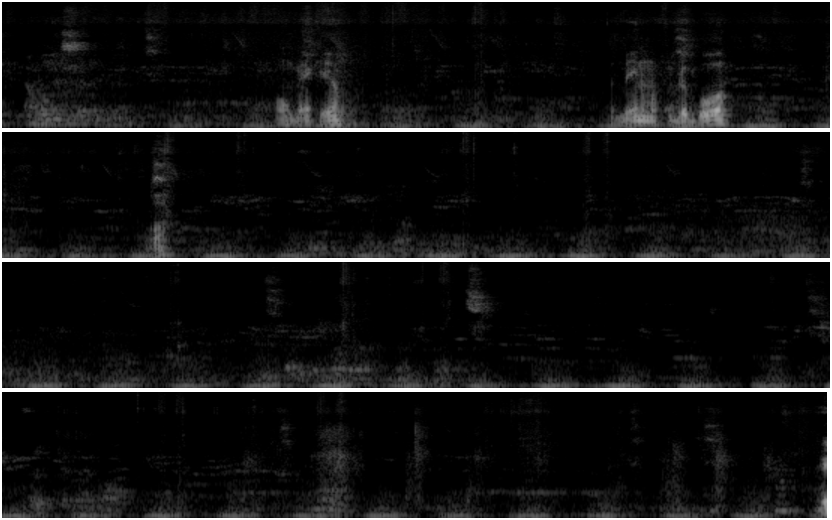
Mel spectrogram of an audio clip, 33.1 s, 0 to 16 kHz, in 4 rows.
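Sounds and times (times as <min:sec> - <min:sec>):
low repeating throb: 0:00.0 - 0:33.0.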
